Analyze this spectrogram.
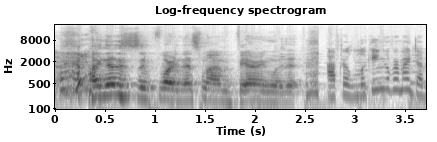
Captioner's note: laughing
